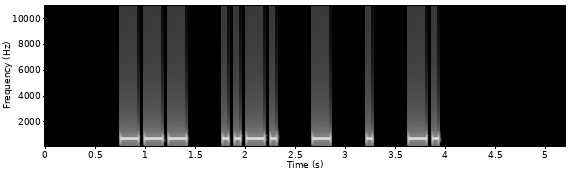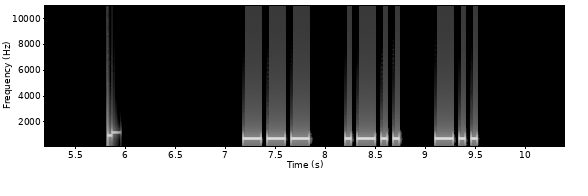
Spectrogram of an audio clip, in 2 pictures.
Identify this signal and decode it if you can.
Morse code, heard as a keyed tone, about 20 wpm, spaced as for 14 wpm, 700 Hz. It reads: OFTEN OLD
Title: 2x Character Spacing - Top 500 Words - 20wpm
